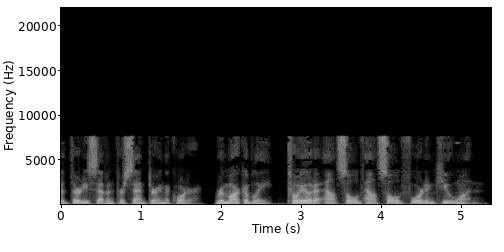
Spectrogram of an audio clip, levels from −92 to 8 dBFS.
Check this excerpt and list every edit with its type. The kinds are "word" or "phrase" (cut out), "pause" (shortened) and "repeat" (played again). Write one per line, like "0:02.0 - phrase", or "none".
0:01.8 - pause
0:03.8 - repeat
